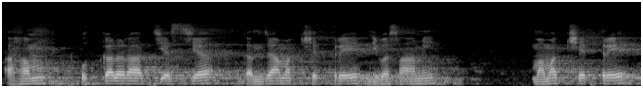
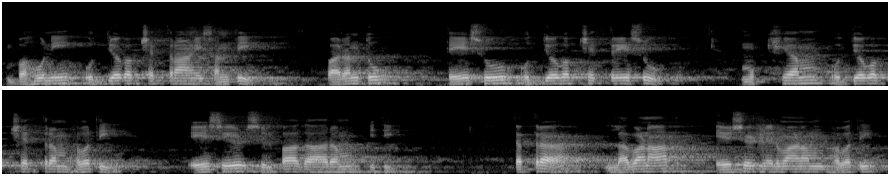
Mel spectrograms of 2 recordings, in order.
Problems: none marked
